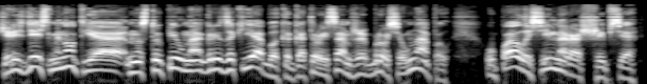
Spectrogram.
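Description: A man's voice: a little high, lively intonation, normal speed, creaky, fairly bright tone, breathy edge, no echo, studio quality, heavily acted. A man voicing a lazy, boozy male inventor with an ironic, weary manner.

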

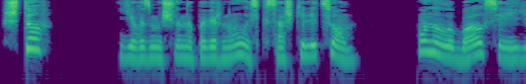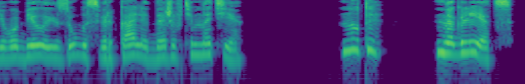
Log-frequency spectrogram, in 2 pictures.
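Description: A woman's voice: fairly low pitch, fairly even intonation, brisk, darkish tone, no room sound, clean studio sound. Woman reading first-person romance. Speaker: audiobook narrator.

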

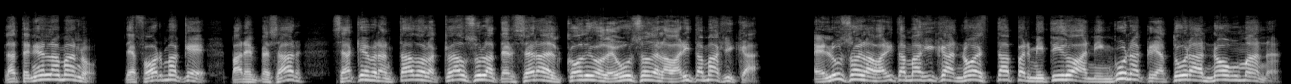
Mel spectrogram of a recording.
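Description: A man reading an audiobook and voicing a stern middle-aged male wizard official who talks in a loud, officious way. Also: sits high, animated, a little fast, no room sound, clean studio sound, pitched above the performer's own voice. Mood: grave.

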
